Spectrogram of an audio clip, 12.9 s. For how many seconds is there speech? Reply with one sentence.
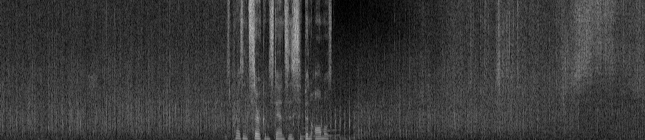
You can hear the speech for 2 seconds altogether.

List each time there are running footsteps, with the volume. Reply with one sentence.
You can't hear the running footsteps here.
